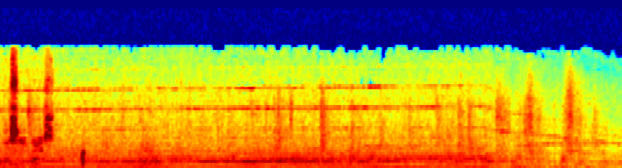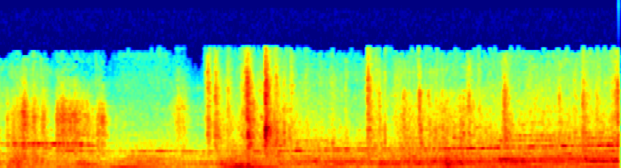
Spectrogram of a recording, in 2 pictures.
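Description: A racing car engine roars at high speed, then drops in pitch as the car brakes and downshifts.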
